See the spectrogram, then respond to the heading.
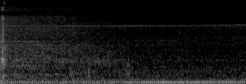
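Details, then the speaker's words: Tata CNG car, hard starting, no power, shaking, stalling at idle after a recent timing belt change; engine idles with a low hum and soft airy hiss: suspected gas injector leak, injectors removed and water-tested one by one. "เหมือนมีเสียงรั่วเดี๋ยวดูก่อนว่าหัวฉีดรั่วหรือเปล่าอ่าเหมือนหัวฉีดรั่วนะฮะ"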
